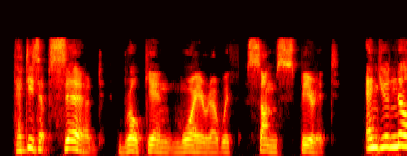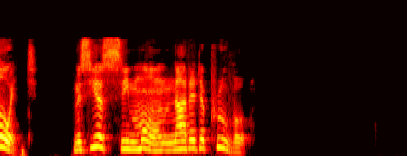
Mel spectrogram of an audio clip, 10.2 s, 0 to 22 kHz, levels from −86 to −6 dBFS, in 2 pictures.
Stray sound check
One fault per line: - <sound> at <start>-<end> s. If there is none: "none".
none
